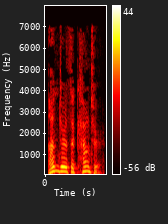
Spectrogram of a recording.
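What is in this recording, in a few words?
"under-the-counter", British English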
